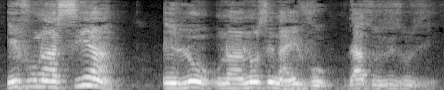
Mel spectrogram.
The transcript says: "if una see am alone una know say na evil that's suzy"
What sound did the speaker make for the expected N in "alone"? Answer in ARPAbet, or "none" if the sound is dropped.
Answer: none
